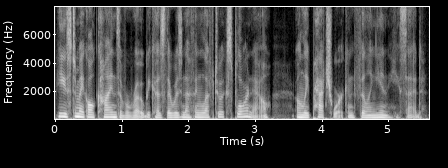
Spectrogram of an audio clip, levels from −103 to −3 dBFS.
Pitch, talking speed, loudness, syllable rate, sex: 155 Hz, 255 wpm, -19 LUFS, 6.4 syllables/s, female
